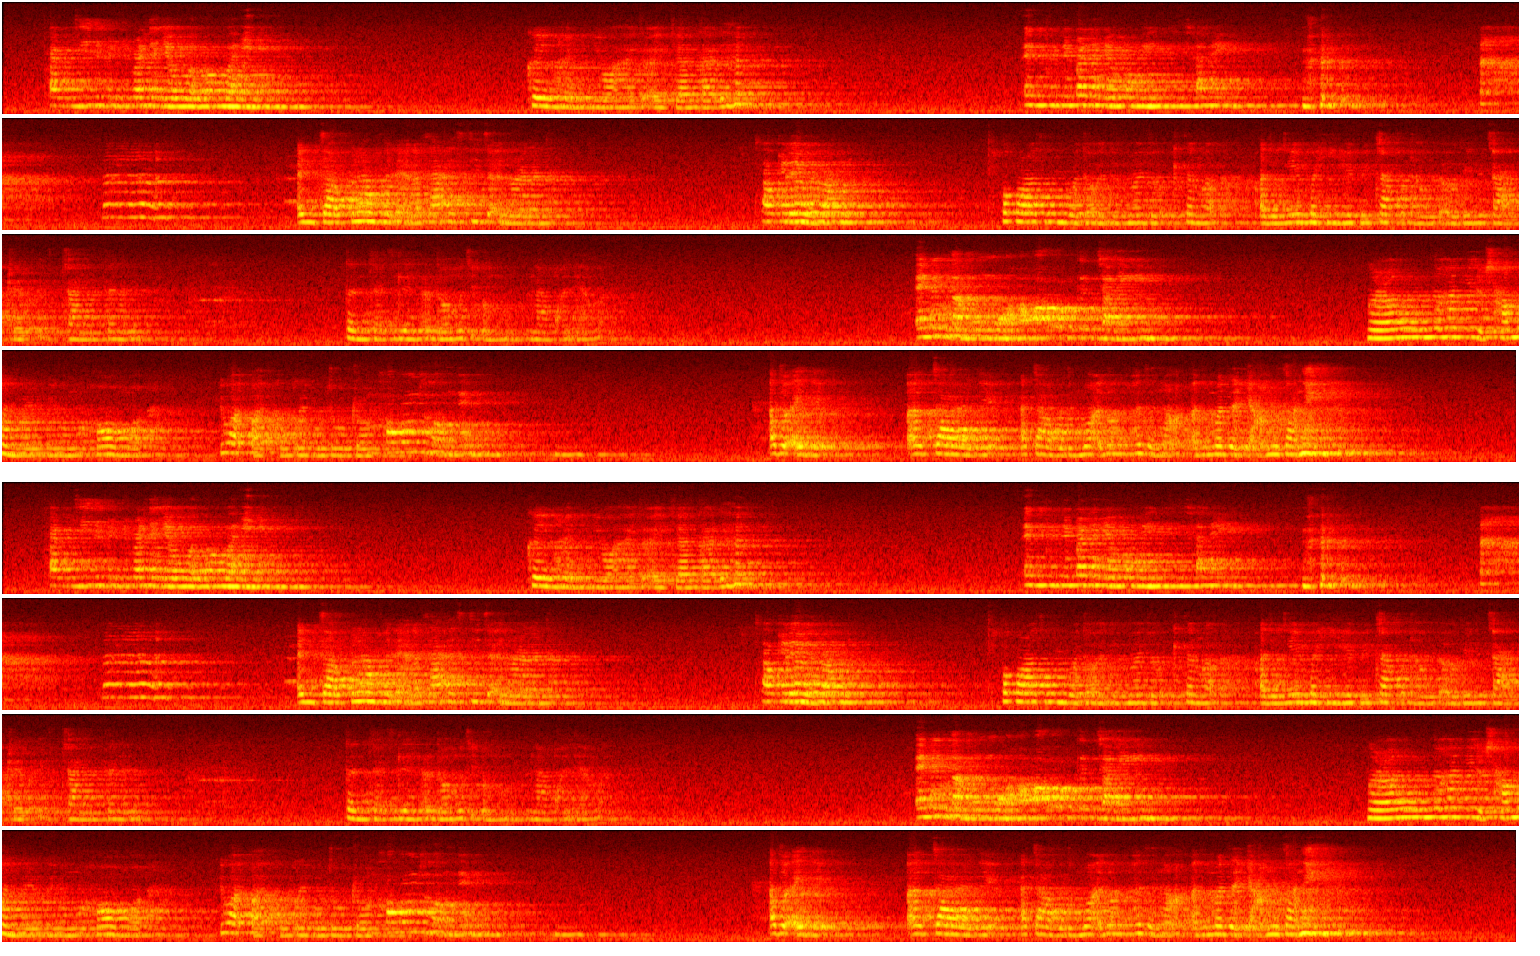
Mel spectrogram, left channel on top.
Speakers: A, in the centre; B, on the left.
A: ꯐꯥꯏꯚꯖꯤꯅ ꯐꯤꯞꯇꯤ ꯄꯥꯔꯁꯦꯟ ꯌꯧꯕ ꯉꯝꯕ ꯑꯩꯅꯤ
B: ꯀꯩꯅꯣ ꯍꯥꯏꯅꯤꯡꯉꯤ ꯋꯥꯍꯩꯗꯣ ꯑꯩ ꯒ꯭ꯌꯥꯟ ꯇꯥꯗꯦ
A: ꯑꯩꯒꯤ ꯐꯤꯚꯇꯤ ꯄꯥꯔꯁꯦꯟ ꯌꯧꯉꯝꯃꯩ ꯁꯥꯟꯅꯩ
B: <inaudible> ꯑꯩꯗꯤ ꯆꯥꯛ ꯄꯨ ꯂꯥꯝꯈꯠꯂꯛꯑꯦ ꯉꯁꯥꯏ ꯑꯁꯇꯤ ꯆꯠꯂꯨꯔꯒꯅꯦ
A: ꯆꯥꯛ ꯄꯤꯖꯔꯛꯇ꯭ꯔꯕꯣ
B: ꯀꯩꯅꯣꯗꯤ
A: <inaudible>
B: ꯄꯀꯧꯔꯥ ꯊꯣꯡꯕꯗꯣ ꯑꯗꯨ ꯃꯥꯗꯣ ꯈꯤꯇꯪꯈꯛ ꯑꯗꯨꯒꯤ ꯃꯍꯤ ꯍꯩꯕꯩ ꯆꯥꯛꯀꯣꯊꯕꯗꯣ ꯑꯗꯨꯗꯩꯩ ꯍꯦꯟꯅ ꯆꯥꯔꯛꯇ꯭ꯔꯦꯕ ꯑꯩꯗꯣ ꯆꯥꯅꯤꯡꯗꯗꯅ
A: <inaudible>
B: ꯇꯟ ꯆꯥꯁꯤꯜꯂꯦꯅ ꯑꯗꯣ ꯍꯧꯖꯤꯛ ꯑꯃꯨꯛ ꯂꯥꯝꯈꯠꯂꯦꯕ
A: ꯑꯩ <unintelligible> ꯃꯣꯃꯣ ꯑꯍꯥꯎꯕ ꯑꯝꯇꯗꯤ ꯆꯥꯅꯤꯡꯉꯤ
B: ꯉꯔꯥꯡ ꯅꯍꯥꯟꯒꯤꯗꯨ ꯁꯥꯃꯟꯕꯩꯔꯥ ꯀꯩꯅꯣ ꯃꯍꯥꯎ ꯑꯃ ꯏ ꯋꯥꯠ ꯋꯥꯠꯀꯨꯝ ꯀꯩꯒꯨꯝ ꯇꯧꯗ꯭ꯔꯣ
A: ꯍꯥꯎꯕꯝꯖꯨ ꯈꯪꯗꯦ
B: ꯎꯝ ꯑꯗꯣ ꯑꯩꯗꯤ ꯑ ꯆꯥꯔꯗꯤ ꯑꯆꯥꯕꯗꯨꯃ ꯑꯗꯨꯝ ꯐꯖꯅ ꯑꯗꯨꯃꯗ ꯌꯥꯝꯅ ꯆꯥꯅꯤꯡ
